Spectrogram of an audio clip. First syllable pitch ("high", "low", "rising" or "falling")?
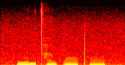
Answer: high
